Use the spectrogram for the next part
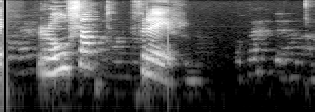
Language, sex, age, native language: Icelandic, female, 10, Icelandic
